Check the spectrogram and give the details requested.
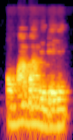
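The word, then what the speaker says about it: Omobamidele: And I pronounce it, I'm Nigerian. So Omaba Midele.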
